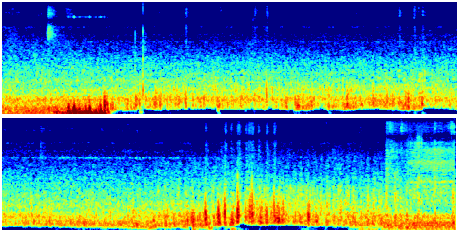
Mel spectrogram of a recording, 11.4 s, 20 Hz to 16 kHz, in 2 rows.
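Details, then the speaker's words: 1986 Hunter Original 52-inch ceiling fan on high, after oiling (previously oil-starved and hard to turn): soft, even low whoosh of air, no ticking, scraping or wobble; spins freely, much smoother than before. "she is definitely a Powerhouse it does run a lot smoother than it did previously I we'll tell you that"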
